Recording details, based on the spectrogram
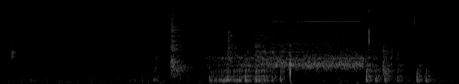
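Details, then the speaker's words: Laptop hard drive under test: soft whir climbs to steady high hum with a few light head clicks, then settles; normal spin-up, drive working. "sounds okay working pile"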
